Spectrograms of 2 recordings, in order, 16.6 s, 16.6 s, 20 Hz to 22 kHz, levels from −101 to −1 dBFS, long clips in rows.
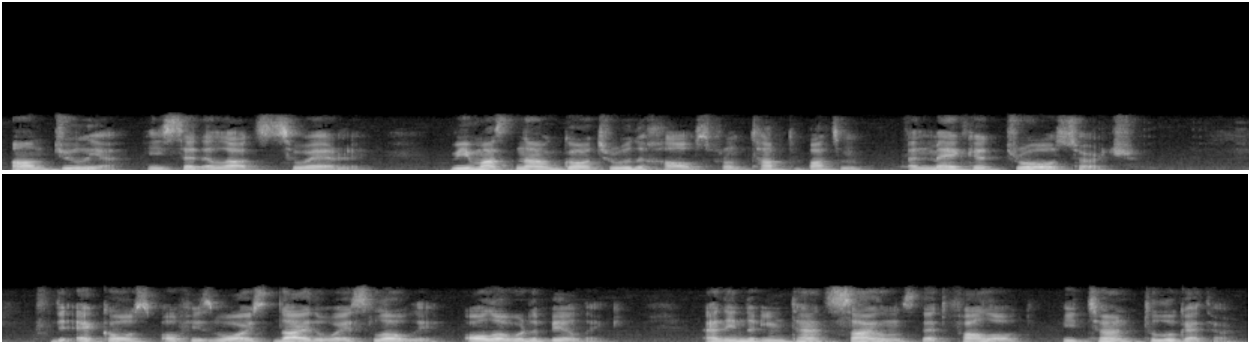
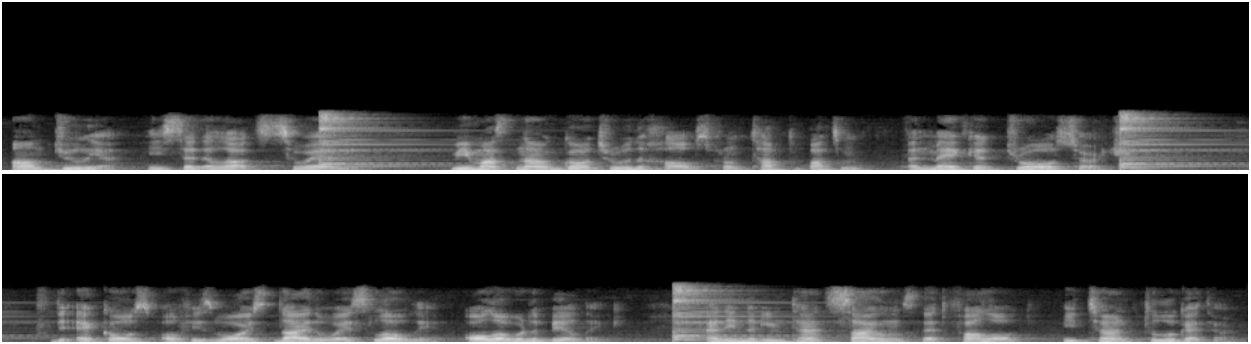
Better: first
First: none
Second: background sound (Crash cymbal); 14 dB below the speech // room echo; dies away in 0.2 s

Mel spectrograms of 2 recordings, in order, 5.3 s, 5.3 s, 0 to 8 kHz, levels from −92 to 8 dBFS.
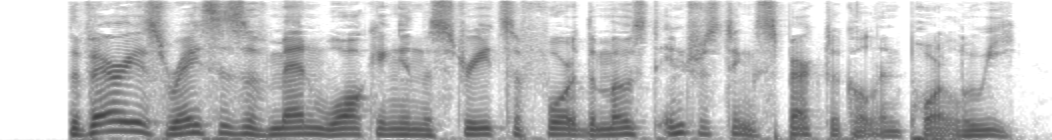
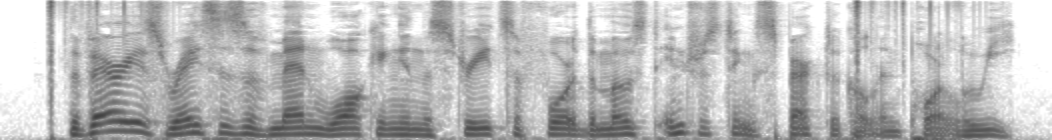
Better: first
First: none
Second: noise reduction (neural mask model Resemble Enhance denoiser)

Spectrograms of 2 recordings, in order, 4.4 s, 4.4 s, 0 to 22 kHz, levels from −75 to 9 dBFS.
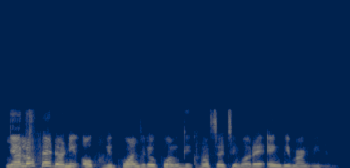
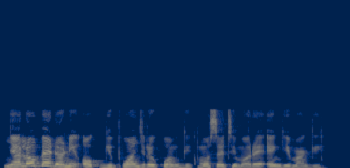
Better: second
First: noise reduction (neural mask model DeepFilterNet 3)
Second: none

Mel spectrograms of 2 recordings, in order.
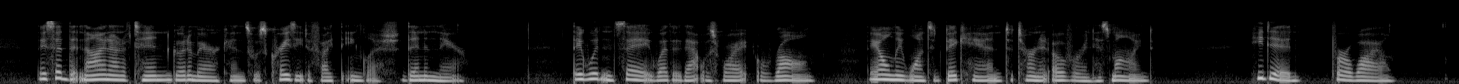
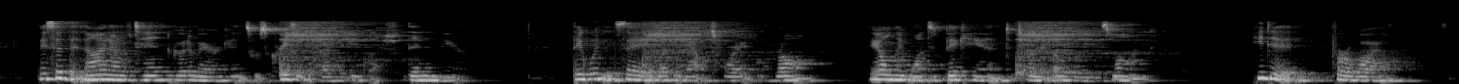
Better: first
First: none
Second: noise reduction (classical method WPE with log-MMSE)

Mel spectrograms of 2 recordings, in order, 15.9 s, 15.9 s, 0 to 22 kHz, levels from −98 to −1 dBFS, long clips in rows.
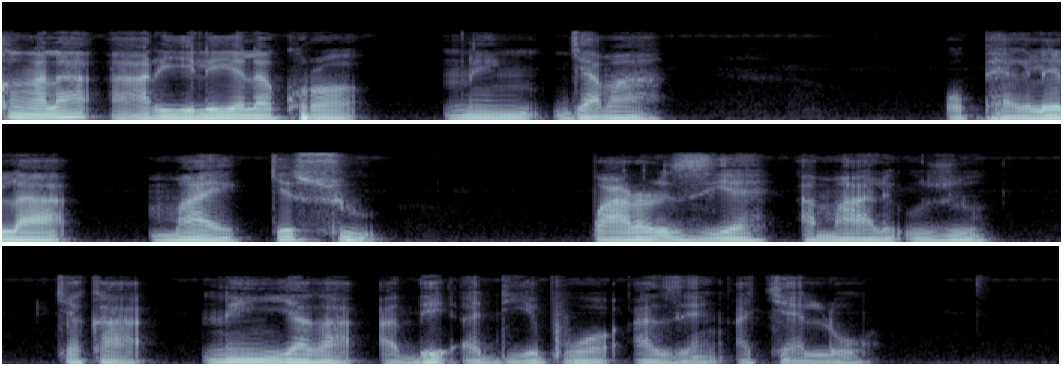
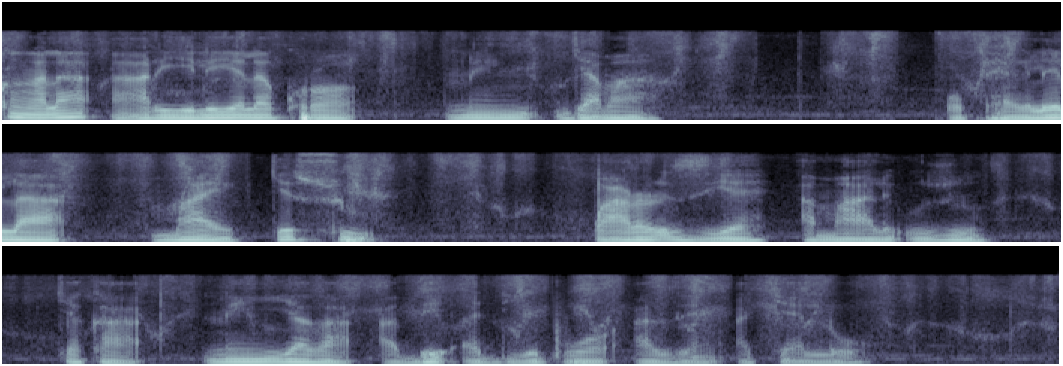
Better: first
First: none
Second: background sound (Hands); 18 dB below the speech

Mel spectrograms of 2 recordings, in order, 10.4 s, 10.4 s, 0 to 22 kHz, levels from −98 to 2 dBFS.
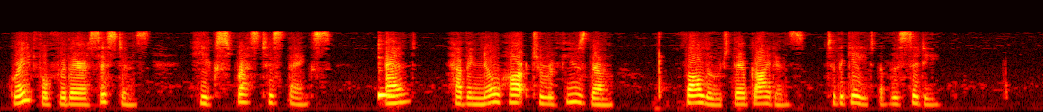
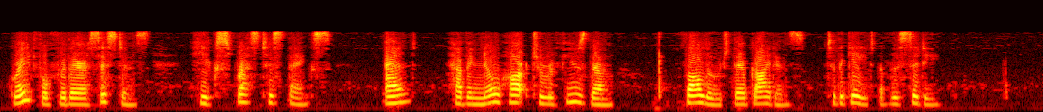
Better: second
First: background sound (Cowbell); as loud as the speech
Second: none

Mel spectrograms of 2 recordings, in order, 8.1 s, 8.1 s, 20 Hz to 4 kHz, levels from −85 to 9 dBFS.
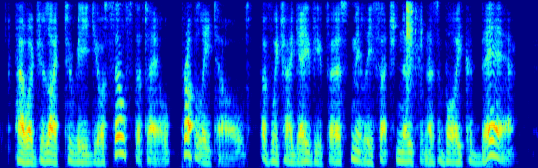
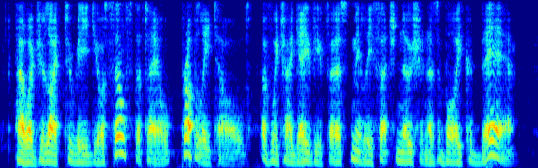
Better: second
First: noise reduction (neural mask model RNNoise)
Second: none

